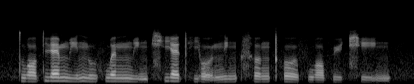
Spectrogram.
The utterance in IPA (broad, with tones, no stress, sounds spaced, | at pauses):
t̪ w ɔ˨˦ t̪ ɥ ɛ˦ m i˨˦ n̪ u˨˦ x w ə˦ n m ḭ˨˩ ŋ t͡ɕʰ j ɛ˦ t̪ʰ j o̰˨˩ ʊ̯ n̪ i˨˦ ŋ t͡sʰ ɤ˦ ŋ t̪ʰ o˥˨ ʊ̯ f w ɔ˨˦ p y˨˦ t͡ɕʰ ḭ˨˩ ŋ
